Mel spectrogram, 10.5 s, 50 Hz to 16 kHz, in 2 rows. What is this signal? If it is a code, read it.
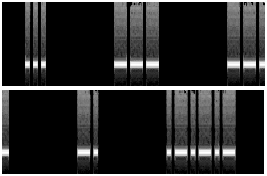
Morse code, heard as a keyed tone, about 15 wpm, spaced as for 5 wpm, 1000 Hz. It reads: SOON.
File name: qotdfiles / 5wpm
